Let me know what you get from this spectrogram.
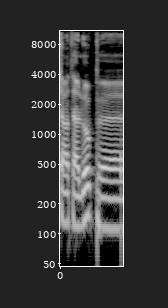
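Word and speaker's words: cantaloup: plus poussé mettons du quantaloupe ça va vraiment plus pousser-ce qu'on doit prononcer le P dans quantaloupe ouais quantalou tabarnac je pens c'est quantalou c'est quantalou mains levé P ou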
